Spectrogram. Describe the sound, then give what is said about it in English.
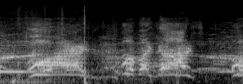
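Several voices scream and shout at once at a vigil in Sacramento as a police SUV hits a protester crossing the street, in loud, sustained, high-pitched bursts that rise and fall, with a sharp bang near the start cutting briefly through the crowd's cries. “It's hard to tell when you hear that screaming.”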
